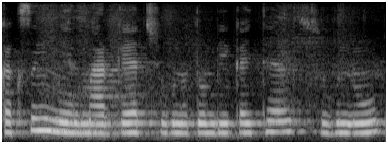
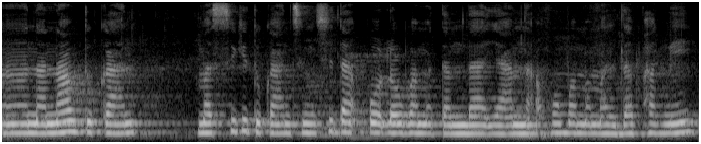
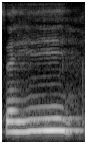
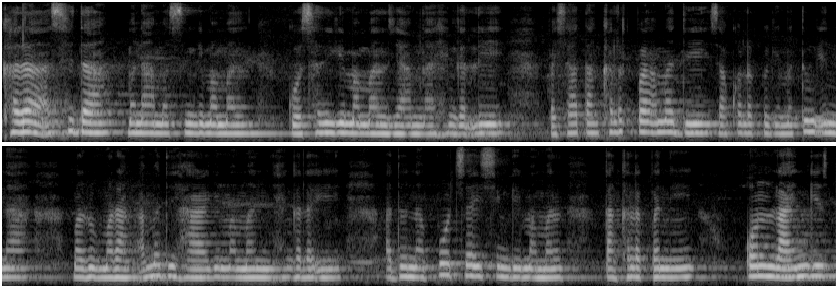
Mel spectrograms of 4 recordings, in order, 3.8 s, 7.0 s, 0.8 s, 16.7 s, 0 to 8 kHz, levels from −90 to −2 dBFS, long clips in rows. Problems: background conversations at intervals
